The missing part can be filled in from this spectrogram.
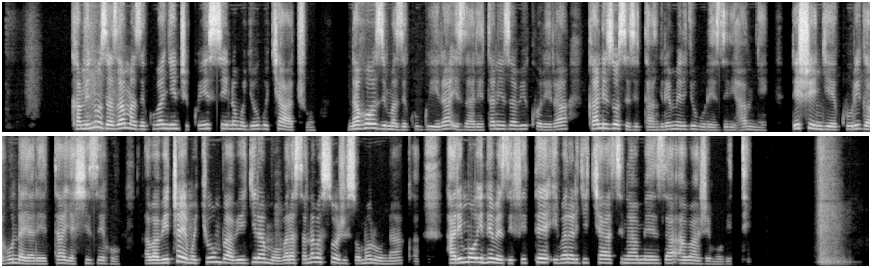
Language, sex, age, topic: Kinyarwanda, female, 25-35, education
